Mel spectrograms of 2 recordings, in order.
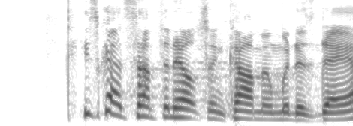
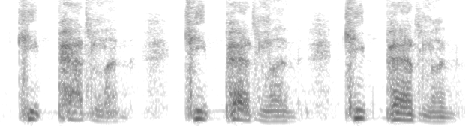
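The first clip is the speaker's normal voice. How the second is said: soft, low-pitched steady coaching; low in the ear; 5 semitones lower, 7 dB quieter than usual. Retold or imitated. Father beside his son's bike, saying it softly in his ear. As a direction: repeat it quietly, like running alongside. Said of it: "saying in your ear".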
